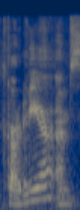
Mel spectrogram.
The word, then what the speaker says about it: Carmilla: How do you guys say it if you weren't me? Carmilla. You would say that? Yeah. I know you wouldn't say Carmilla? No. Is that how they say it? Carmilla? Double L's.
